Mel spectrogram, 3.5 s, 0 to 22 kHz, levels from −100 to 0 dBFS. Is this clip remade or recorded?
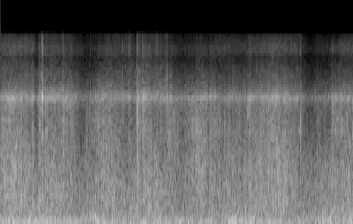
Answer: recorded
